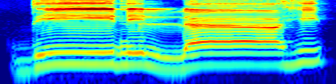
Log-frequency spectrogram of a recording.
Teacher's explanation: یا ساکن سے پہلے زیر ہے تو یا مدہ ہوگی. اس میں جلالت اللہ عز و جل کے لام سے پہلے زیر ہے تو اس میں جلالت اللہ عز و جل کے لام کو باریک پڑھیں گے. لام کھڑا زبر لا، دین اللہ، ہا زیر ہی، دین اللہ.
